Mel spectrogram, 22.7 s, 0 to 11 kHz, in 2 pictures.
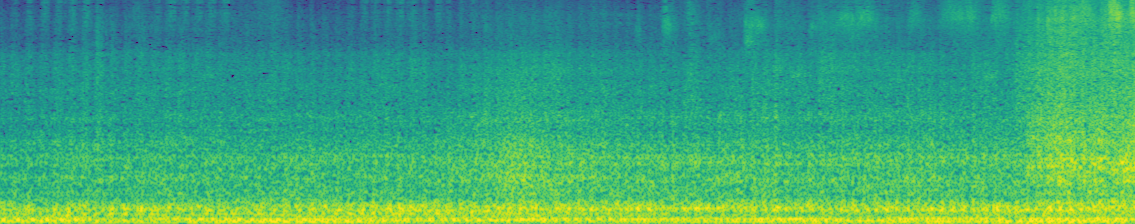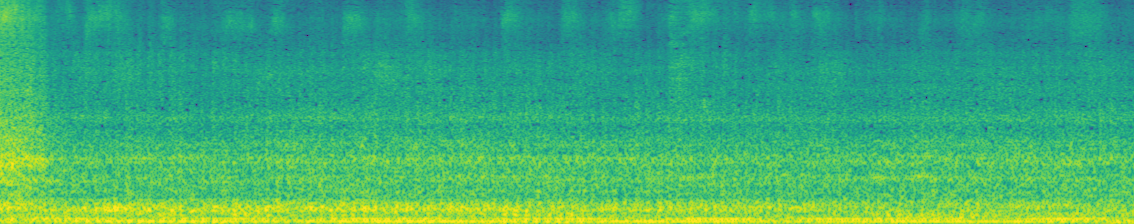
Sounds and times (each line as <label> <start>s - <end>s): interior train 0.0s - 22.6s
other train passes 0.0s - 22.6s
